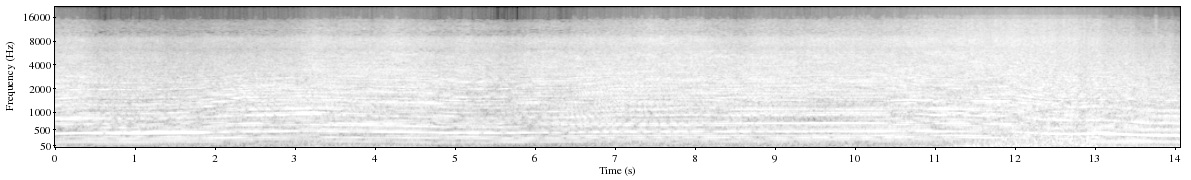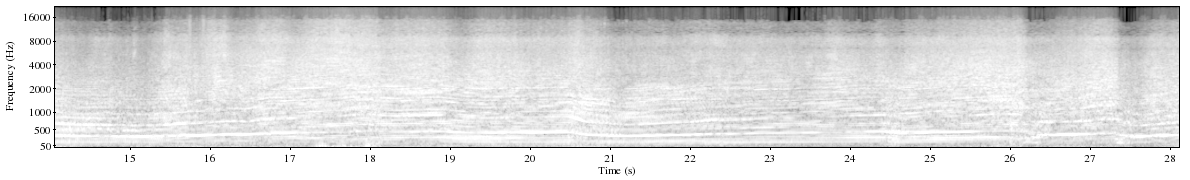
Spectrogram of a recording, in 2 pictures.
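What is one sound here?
A car engine roars and revs loudly, rising and falling.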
